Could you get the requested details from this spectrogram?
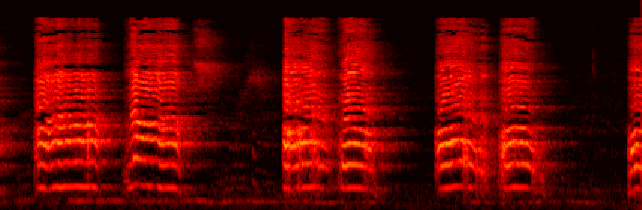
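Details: Pet cockatoo talking indoors: hoarse, harmonic word-like phrases in two-syllable bursts, three pairs of raspy, nasal utterances separated by short pauses.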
